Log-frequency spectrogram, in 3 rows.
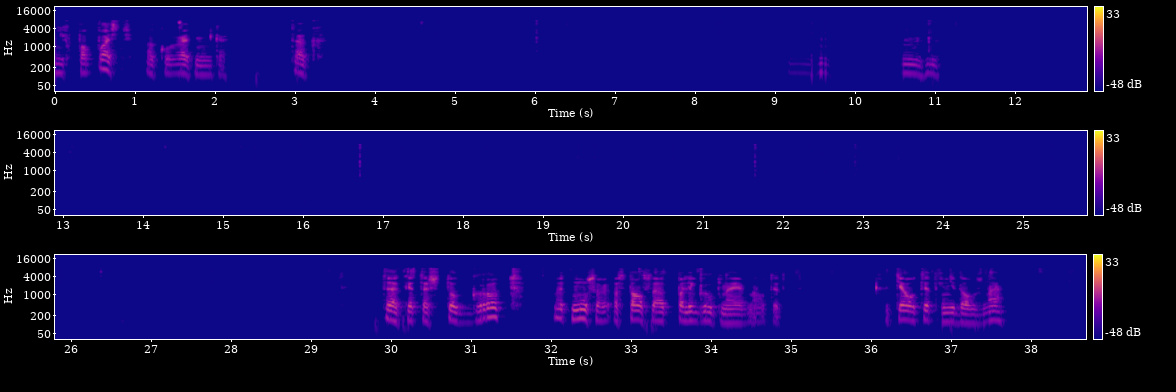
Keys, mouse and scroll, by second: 1.7-2.3 scroll down 2, 2.3-3.4 scroll down 1, 4.4 shift+click, 6.2 click, 11.1 click, 14.1 shift+click, 17.1 click, 19.3 shift+click, 21.5 shift+click, 23.4 click, 25.6 middle click, 26.4-27.6 scroll up 9, 27.6 click, 29.3-30.1 scroll down 6, 30.1 middle click, 34.1-35.0 scroll up 3, 35.0 click, 36.9-37.3 scroll down 1, 37.3 middle click, 38.3 shift+click.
